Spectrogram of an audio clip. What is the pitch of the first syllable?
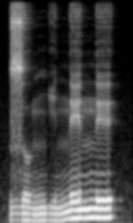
low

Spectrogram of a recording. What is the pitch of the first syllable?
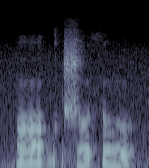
high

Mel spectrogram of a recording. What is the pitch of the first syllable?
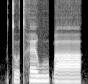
low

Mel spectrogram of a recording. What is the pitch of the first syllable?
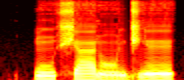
high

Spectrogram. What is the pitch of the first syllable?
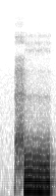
low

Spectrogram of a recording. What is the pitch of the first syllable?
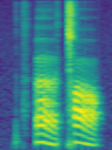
falling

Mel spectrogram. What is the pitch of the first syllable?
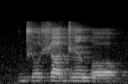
high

